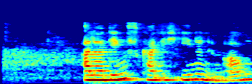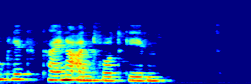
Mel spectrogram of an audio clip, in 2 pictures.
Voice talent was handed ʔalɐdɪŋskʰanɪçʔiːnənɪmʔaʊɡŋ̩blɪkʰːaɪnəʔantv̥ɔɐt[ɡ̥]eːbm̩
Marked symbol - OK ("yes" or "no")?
yes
